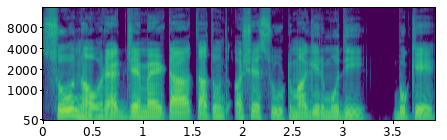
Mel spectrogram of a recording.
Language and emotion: Goan Konkani, neutral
